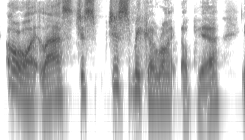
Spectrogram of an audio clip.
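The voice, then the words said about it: Put-on British accent. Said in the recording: “Maybe it does it in a British accent.”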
